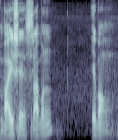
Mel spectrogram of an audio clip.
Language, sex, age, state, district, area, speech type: Bengali, male, 45-60, West Bengal, Paschim Bardhaman, urban, spontaneous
